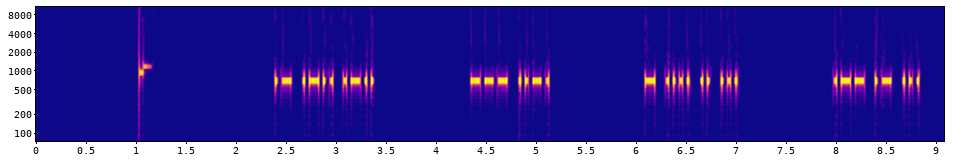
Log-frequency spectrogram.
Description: Morse code, heard as a keyed tone, about 36 wpm, 700 Hz. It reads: ALL OF THIS WAS
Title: 4x Word-Spacing - Sentences from Top 500 Words - 35wpm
